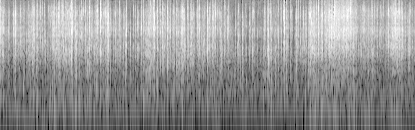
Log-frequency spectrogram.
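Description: A thin, empty panda-print plastic shopping bag is rubbed and crumpled by fingertips, giving a steady, dense crinkling with bright, hissy texture and many tiny crackles. The sound swells and eases in waves, growing fuller around the middle and again near the end.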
